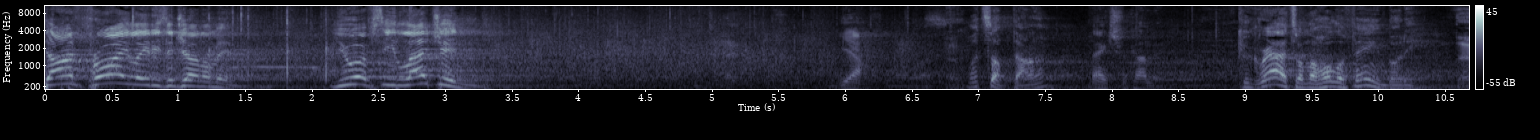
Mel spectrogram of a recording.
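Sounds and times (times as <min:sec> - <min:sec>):
speech: 0:00.0 - 0:03.4, 0:06.0 - 0:06.2, 0:06.9 - 0:10.6
audience applause: 0:01.2 - 0:06.1.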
